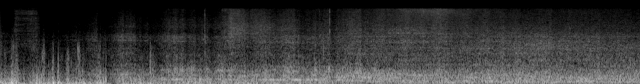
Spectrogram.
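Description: Electric multiple-unit passenger train running past along the platform, with a steady rolling rumble and a quick run of wheel clicks over rail joints in the first second or so.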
